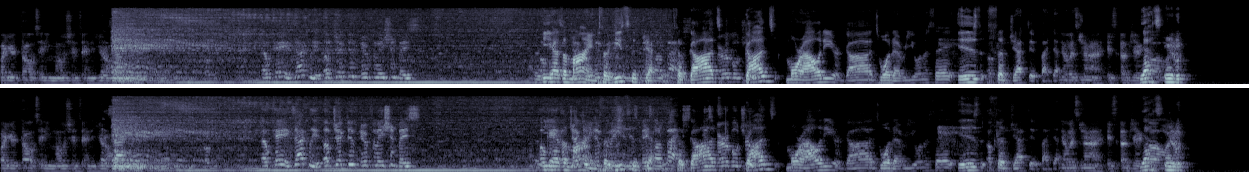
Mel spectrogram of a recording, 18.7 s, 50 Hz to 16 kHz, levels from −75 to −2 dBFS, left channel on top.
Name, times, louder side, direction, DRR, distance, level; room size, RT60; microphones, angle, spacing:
voice 1, 0.0-2.1 15.9-17.1 17.5-17.7, equal, ahead, 1.4 m, -39 dB
voice 2, 1.5-2.1 3.1-3.2 3.9-6.3 8.1-11.3 14.1-14.4 14.9-15.0 17.2-17.7, right 3 dB, 60° right, 0.5 m, -34 dB
sound 1, 1.7-10.1, equal, 40° left, 1.5 m, -35 dB
voice 3, 8.0-10.8 11.2-16.2 17.1-17.7, left 4 dB, 65° left, 0.4 m, -29 dB
3.6 x 2.2 x 2.7 m
head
